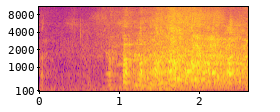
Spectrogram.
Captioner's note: laughter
